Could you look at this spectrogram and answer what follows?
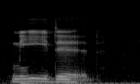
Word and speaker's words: needed: called cleaned loved and if the final sound ends with either T or D then it's going to have the ED sound wanted needed waited blended and did okay so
